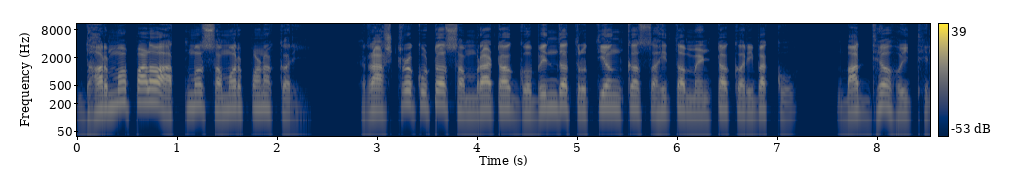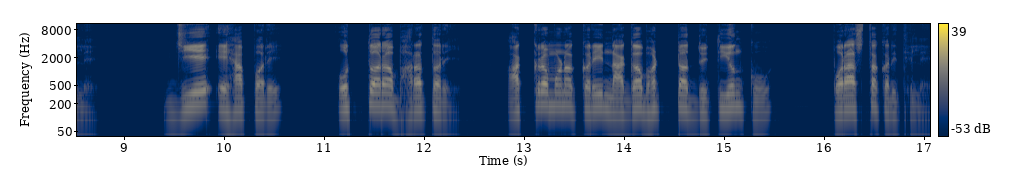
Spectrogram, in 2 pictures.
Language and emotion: Odia, neutral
